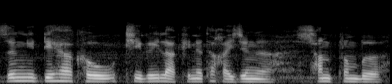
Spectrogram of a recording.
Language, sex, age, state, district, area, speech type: Bodo, male, 30-45, Assam, Baksa, rural, spontaneous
